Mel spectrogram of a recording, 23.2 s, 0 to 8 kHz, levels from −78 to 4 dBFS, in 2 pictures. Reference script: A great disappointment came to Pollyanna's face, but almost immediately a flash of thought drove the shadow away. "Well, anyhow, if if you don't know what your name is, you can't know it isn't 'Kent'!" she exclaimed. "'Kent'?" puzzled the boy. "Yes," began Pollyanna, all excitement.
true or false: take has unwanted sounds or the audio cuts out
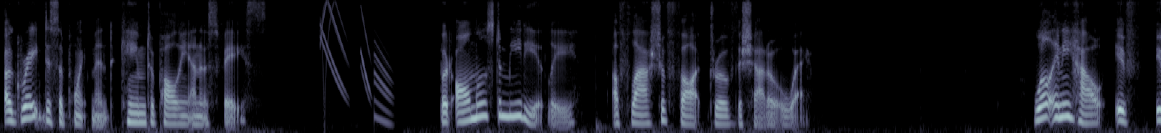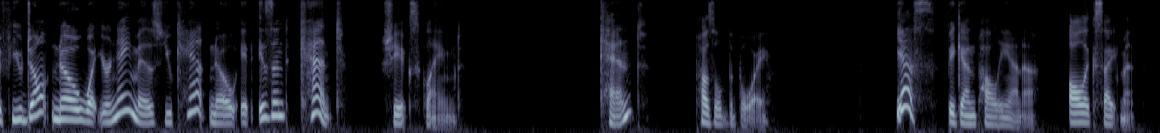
true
